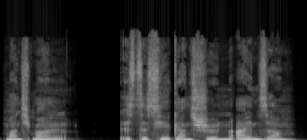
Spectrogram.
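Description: A man's voice: medium pitch, lively intonation, slow, a little mellow, no room sound, pitched above the performer's own voice. A man voicing a sarcastic, teasing teenage girl in an audiobook, raising his voice to play her. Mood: casual, dry. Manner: dry, teasing, lightly mocking. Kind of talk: audiobook character voice.

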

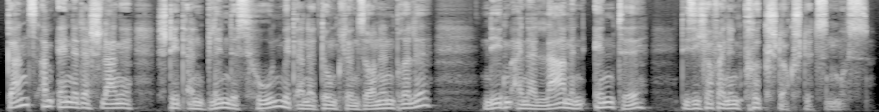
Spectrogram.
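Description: A male storyteller reading a children's tale in a calm, measured way. His voice sits very low and a little husky, recorded close and dry. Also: no echo.

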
